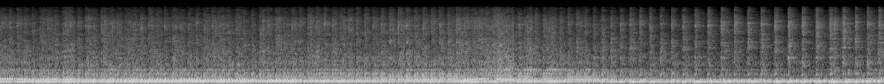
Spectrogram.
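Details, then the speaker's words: Cammed full-bolt-on Infiniti G35 V6, first start after crash rebuild: loud, uneven lumpy running; code and data log showed exhaust cam bank 1 out of timing by -45 degrees. "Alrighty guys, so I do have to rain on my own parade over here because at this time I was so excited to hear the car start, but once I hooked up the computer to it and read the codes, I did see that exhaust cam bank 1 was unfortunately out of time."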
